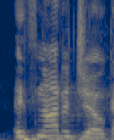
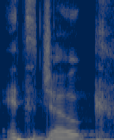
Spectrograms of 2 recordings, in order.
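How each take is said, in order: First: Not hit louder with a falling tune; stress on not. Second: Said in the usual way. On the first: Shown as a demonstration. To the congregation, correcting herself with stress on not. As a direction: punch the word not, then let it drop.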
